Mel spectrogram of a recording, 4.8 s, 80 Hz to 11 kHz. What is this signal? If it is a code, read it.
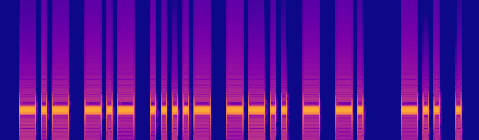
Morse code, heard as a keyed tone, about 23 wpm, 700 Hz. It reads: KK4ZTN DE
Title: Practice QSO - Exchange 4 - Ending - 22wpm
